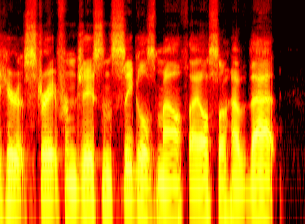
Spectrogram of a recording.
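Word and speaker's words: Segel: His name is not Jason Segal. It's Jason Siegel. Jason Siegel. Oh, interesting. Where'd that come from, Josh? Google. Now, if you'd like to hear it straight from Jason Siegel's mouth, I also have that as well.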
